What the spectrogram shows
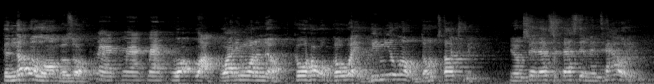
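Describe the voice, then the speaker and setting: In a distant, echoey recording of an indoor meeting room with background noise, a Long Island man with a Brooklyn New York accent addresses a staff meeting. His voice is high and his pace quick as the job search instructor spins animated stories, acting out quotes, asking rhetorical questions, and chuckling.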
